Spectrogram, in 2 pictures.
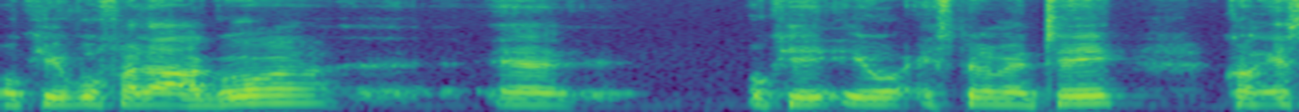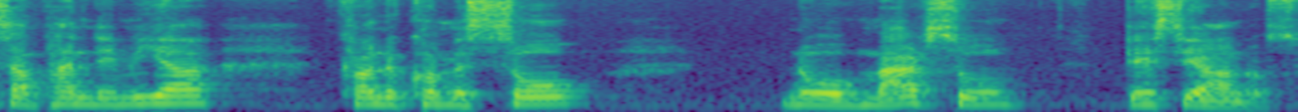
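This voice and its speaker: A man with a German accent speaks at a fairly slow pace and a fairly high pitch. His intonation stays fairly even, with long, frequent pauses. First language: German (speaking Portuguese). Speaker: labour judge. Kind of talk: panel talk. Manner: halting.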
